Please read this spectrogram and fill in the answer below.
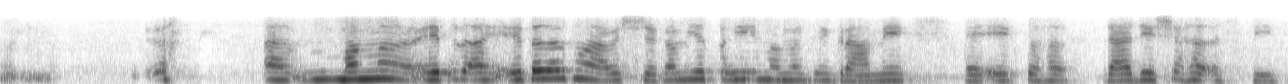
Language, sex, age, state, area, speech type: Sanskrit, female, 18-30, Uttar Pradesh, rural, conversation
